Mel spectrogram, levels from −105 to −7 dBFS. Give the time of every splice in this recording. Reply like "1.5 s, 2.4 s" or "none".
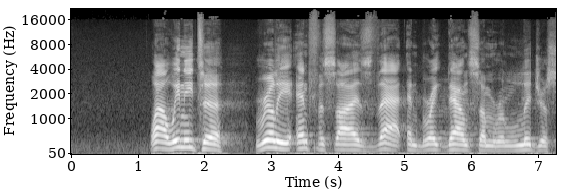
none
